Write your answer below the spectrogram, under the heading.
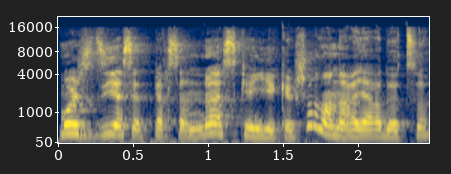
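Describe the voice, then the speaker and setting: The recording is very clean with a silent background. A woman talks at a very fast pace and a medium pitch. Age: 40s. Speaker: massage therapist and wellness coach. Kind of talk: solo podcast monologue.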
